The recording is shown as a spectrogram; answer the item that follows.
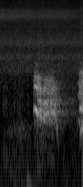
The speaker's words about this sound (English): The dogs take the track about a quarter mile down the creek and begin to bark treed. That means they think they've found the tree that the raccoon ran up. We're now walking in to see. These dogs, they're treed on a leaning tree.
